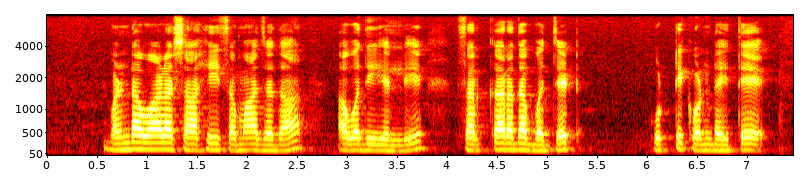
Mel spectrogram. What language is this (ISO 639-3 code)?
kan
